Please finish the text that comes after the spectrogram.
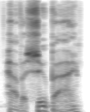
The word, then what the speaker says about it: Havasupai: These include the Havasupai, pronounced Havasupai, The Hualapai, pronounced Wallapai, the Hopi, the Navajo, Southern Paiute nations, and the Pueblo of Zuni.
